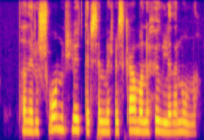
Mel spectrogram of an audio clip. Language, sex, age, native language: Icelandic, female, 18-19, Icelandic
